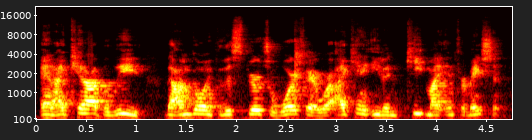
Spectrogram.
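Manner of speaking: ordinary delivery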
